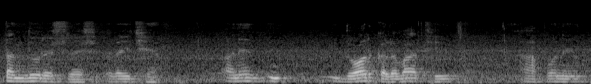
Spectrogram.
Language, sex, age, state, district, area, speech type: Gujarati, male, 30-45, Gujarat, Narmada, rural, spontaneous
